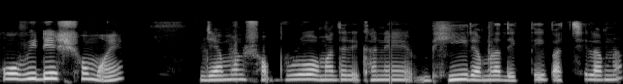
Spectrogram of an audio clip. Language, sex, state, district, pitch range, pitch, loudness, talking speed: Bengali, female, West Bengal, Kolkata, 205-230 Hz, 215 Hz, -19 LUFS, 125 wpm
